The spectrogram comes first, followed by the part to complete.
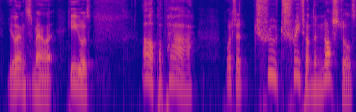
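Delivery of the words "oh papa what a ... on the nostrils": slow, high, put-on posh upper-class English accent. A boy sniffing a flower with his dad, posh Tory accent. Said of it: "Where's he getting this fucking accent from?".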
